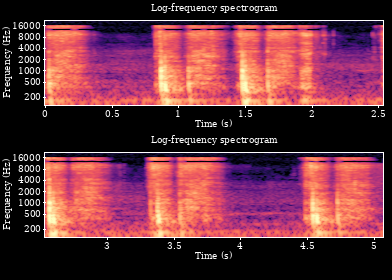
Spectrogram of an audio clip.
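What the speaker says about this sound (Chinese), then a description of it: "将其切成均匀的小段" A kitchen knife slices a dried tofu fish into even pieces on a board, with about six sharp, evenly spaced cuts close by and a quiet pause between each.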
